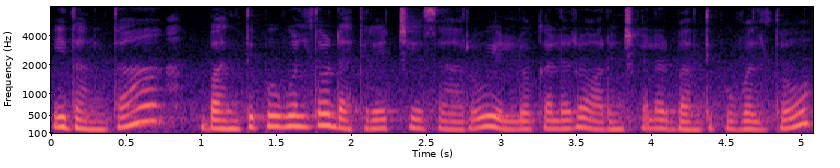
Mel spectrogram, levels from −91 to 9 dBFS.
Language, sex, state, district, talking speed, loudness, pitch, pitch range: Telugu, female, Andhra Pradesh, Anantapur, 130 wpm, -24 LUFS, 200 Hz, 185-230 Hz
